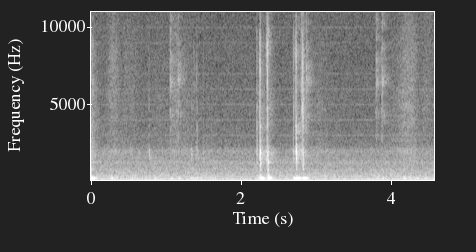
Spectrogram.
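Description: Fingertips type quickly on a black mechanical keyboard with plastic keycaps, producing sparse clicky taps over a low steady hum. Two louder clusters of key strikes stand out near the middle, with bright clacks that die away quickly.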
